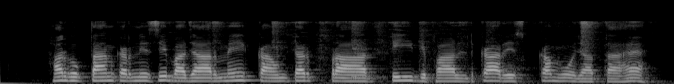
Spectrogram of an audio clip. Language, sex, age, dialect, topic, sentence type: Hindi, male, 41-45, Awadhi Bundeli, banking, statement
